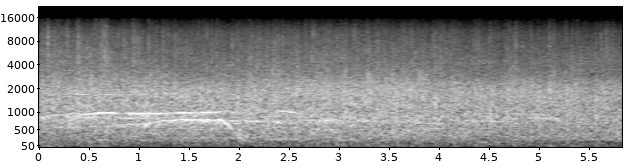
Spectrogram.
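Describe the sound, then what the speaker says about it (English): Sustained audience applause for fifth grade orchestra students at a school spring orchestra concert, a dense steady wash of many hands clapping at even loudness throughout, with no speech over it. "Can we have one more round of applause for our amazing fifth graders?"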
